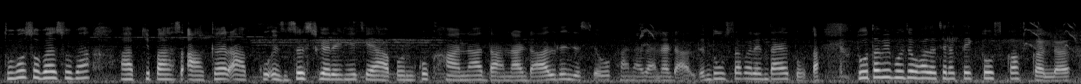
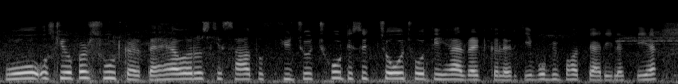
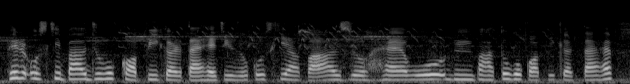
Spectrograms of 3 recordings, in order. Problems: background sounds at intervals, low volume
